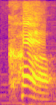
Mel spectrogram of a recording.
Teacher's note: Ka and Kha, where the child puts more breath on the sound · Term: aspirated sound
